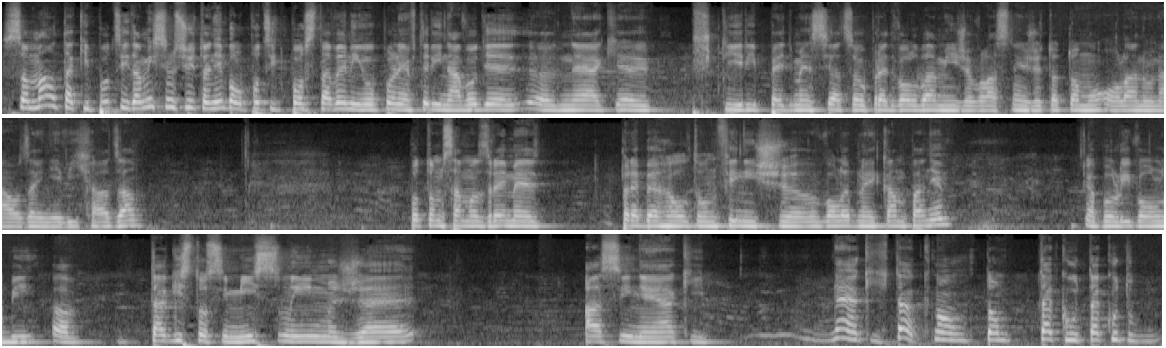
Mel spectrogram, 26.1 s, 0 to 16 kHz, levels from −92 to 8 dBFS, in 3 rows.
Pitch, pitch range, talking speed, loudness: 165 Hz, 155-190 Hz, 120 wpm, -18 LUFS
